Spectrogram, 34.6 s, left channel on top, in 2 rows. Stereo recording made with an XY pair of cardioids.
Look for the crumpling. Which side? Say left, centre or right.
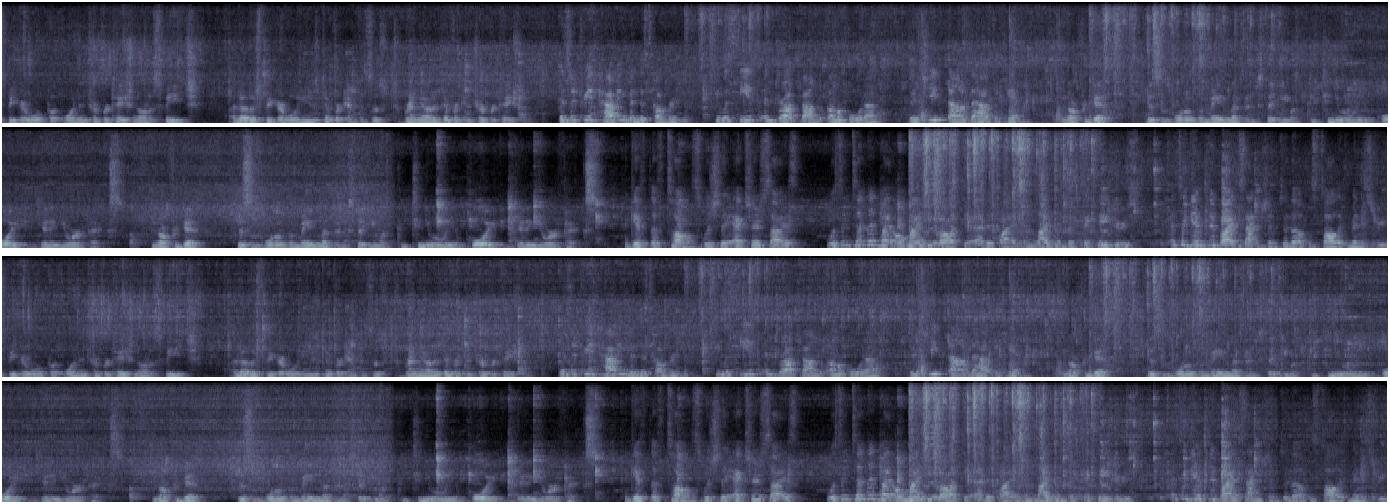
centre.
